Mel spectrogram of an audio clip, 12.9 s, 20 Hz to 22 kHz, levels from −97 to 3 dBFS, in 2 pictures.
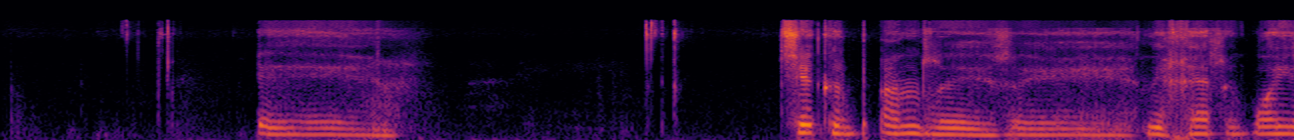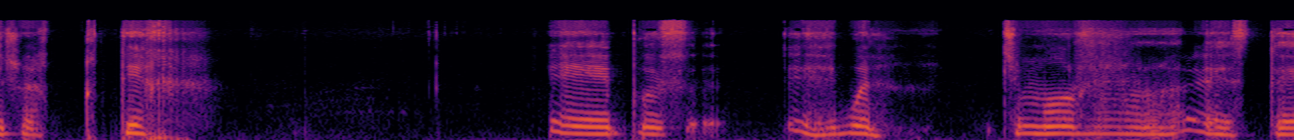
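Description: Throughout, the speech sounds muffled and hoarse with nothing above 12.1 kHz, likely Opus compression in hybrid mode, grainy rather than MP3-like swirling.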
